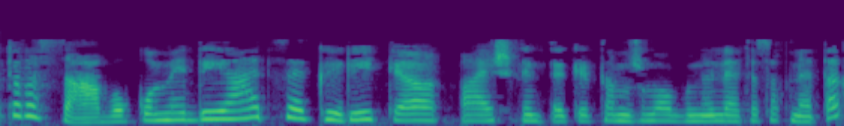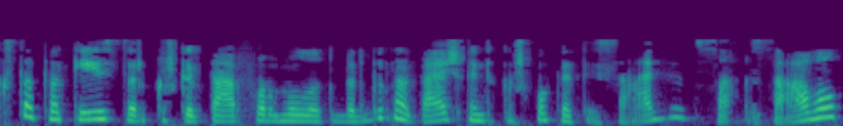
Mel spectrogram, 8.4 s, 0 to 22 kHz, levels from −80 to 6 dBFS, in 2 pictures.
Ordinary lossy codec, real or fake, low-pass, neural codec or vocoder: MP3, 24 kbps; fake; 7.2 kHz; codec, 16 kHz, 2 kbps, FreqCodec, larger model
